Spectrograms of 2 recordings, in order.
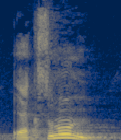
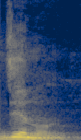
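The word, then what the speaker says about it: xenon: তাহলে আর একটি এক্সাম্পল দেখো, এই ওয়ার্ডটার উচ্চারণ কি হবে? অ্যাক্সনন নাকি জেনন?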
